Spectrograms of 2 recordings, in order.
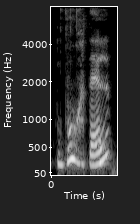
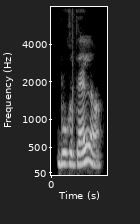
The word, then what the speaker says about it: Bourdelle: Alors, plein, bord et bourg. Cette syllabe, la première syllabe, c'est bord. Bord. Le deuxième mot commence par bourg. Pourquoi bourg? Parce que au U, en français, ça fait ou, tout simplement. On prononce bou. Bourg, d'elle. La seule différence entre ces deux mots, c'est qu'ici vous avez bord et ici bourg. Ça change tout.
